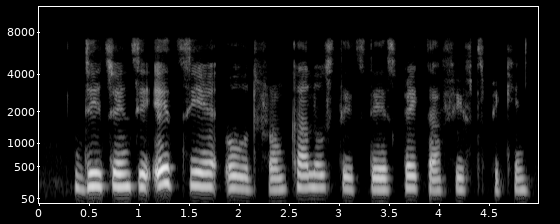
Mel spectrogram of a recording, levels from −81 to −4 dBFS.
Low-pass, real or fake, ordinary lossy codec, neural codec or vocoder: 7.2 kHz; fake; none; codec, 16 kHz, 8 kbps, FreqCodec, smaller model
